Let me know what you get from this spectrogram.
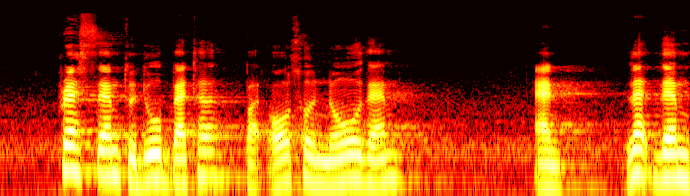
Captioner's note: none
